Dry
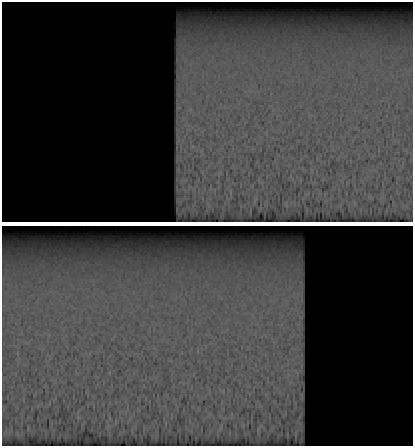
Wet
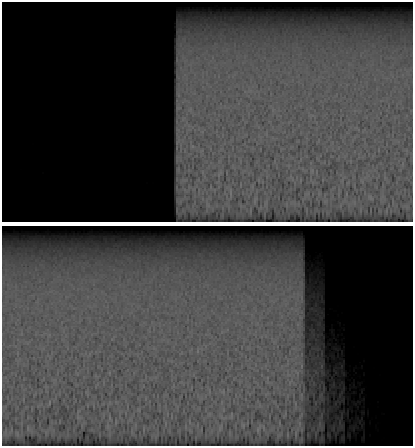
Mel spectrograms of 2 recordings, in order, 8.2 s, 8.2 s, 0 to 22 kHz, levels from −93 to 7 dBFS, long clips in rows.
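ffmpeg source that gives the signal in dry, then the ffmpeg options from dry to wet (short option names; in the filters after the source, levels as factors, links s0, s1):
-f lavfi -i "anoisesrc=c=white:d=5.39:r=44100:seed=1,highpass=f=100,lowpass=f=9700,volume=-30.2dB"
-filter_complex "[0:a]asplit=2[s0][s1];[s1]adelay=203,lowpass=f=1600:p=1,volume=0.299,asplit=2[s2][s3];[s3]adelay=203,lowpass=f=1600:p=1,volume=0.35,asplit=2[s4][s5];[s5]adelay=203,lowpass=f=1600:p=1,volume=0.35,asplit=2[s6][s7];[s7]adelay=203,lowpass=f=1600:p=1,volume=0.35[s8];[s0][s2][s4][s6][s8]amix=inputs=5:normalize=0"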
